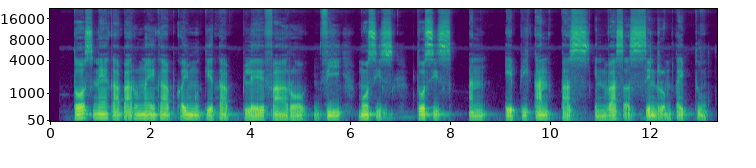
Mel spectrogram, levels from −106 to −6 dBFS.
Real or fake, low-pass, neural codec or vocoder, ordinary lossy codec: fake; none; vocoder, 44.1 kHz, 128 mel bands every 256 samples, BigVGAN v2; none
